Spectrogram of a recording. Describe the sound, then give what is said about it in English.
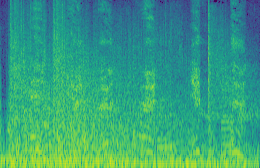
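Blasting charges explode at a frontier fort in a Western gunfight, making a loud, continuous roar of overlapping booms and rumbling crackle that stays heavy throughout. “Then, the charges blew.”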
